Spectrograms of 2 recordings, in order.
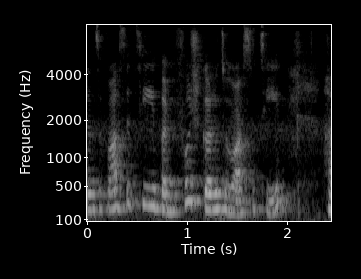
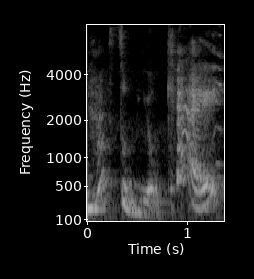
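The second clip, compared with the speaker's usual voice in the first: laughing; 5 semitones higher than usual. Acted. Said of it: "my darling".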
